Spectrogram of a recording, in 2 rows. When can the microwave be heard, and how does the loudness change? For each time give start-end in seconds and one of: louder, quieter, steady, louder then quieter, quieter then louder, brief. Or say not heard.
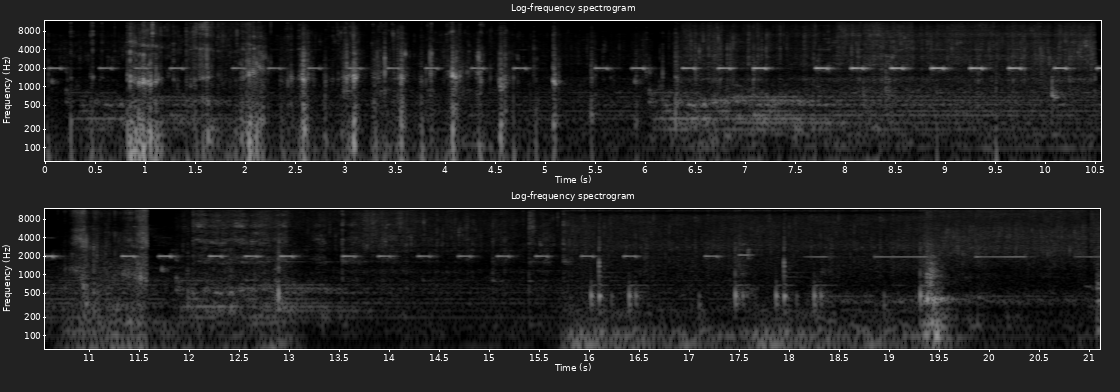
0.0-21.0 louder then quieter.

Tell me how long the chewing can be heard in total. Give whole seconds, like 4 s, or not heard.
9 s.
